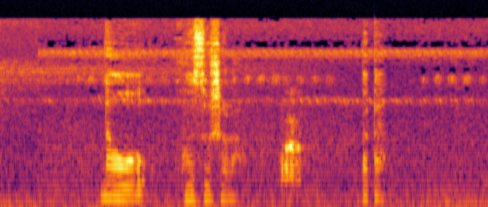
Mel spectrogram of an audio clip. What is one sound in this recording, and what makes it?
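A young woman speaks softly into a phone.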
